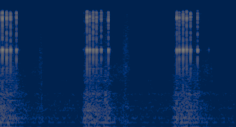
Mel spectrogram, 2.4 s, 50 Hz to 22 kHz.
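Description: Seagull ST3621 hand-wound movement being wound by the crown: three short runs of quick ratchet clicks, about a second apart, as the mainspring is wound.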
